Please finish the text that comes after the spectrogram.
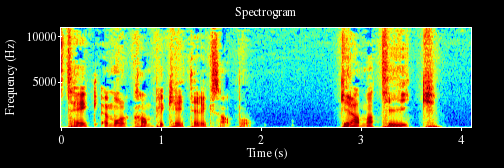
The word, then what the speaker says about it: Grammatik: Grammatik. The first A is followed by two M, so that vowel is of course short. Grammatik.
